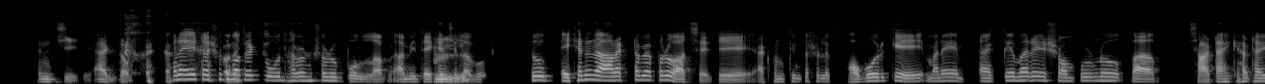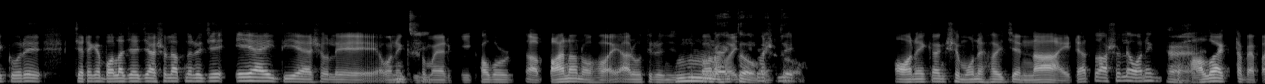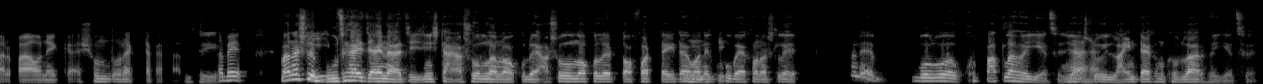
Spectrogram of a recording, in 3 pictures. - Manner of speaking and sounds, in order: chuckle; other background noise; laughing while speaking: "ছাঁটাই কাটাই করে"; stressed: "না"
- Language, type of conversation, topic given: Bengali, podcast, আপনি অনলাইনে পাওয়া খবর কীভাবে যাচাই করেন?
